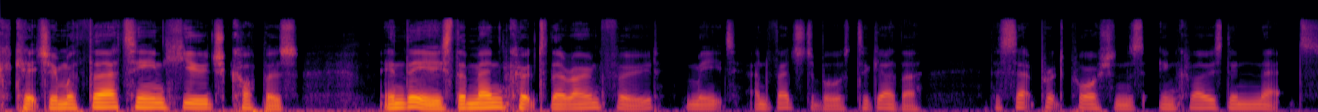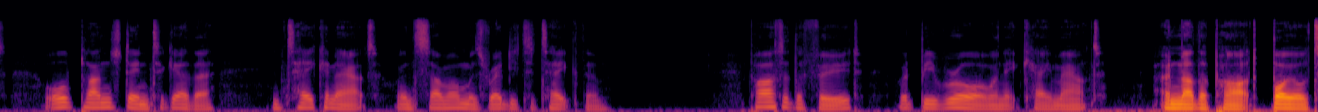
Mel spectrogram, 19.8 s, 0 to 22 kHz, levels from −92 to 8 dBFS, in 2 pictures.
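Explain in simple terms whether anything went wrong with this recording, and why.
A fast ticking or zipping rides on the speech from 3.8 to 4.64 s, as the level drops, and from 17.8 to 18.28 s, as it rises. This is zipper noise: the volume moves in small abrupt steps, about thirty a second, instead of gliding, and each step clicks.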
